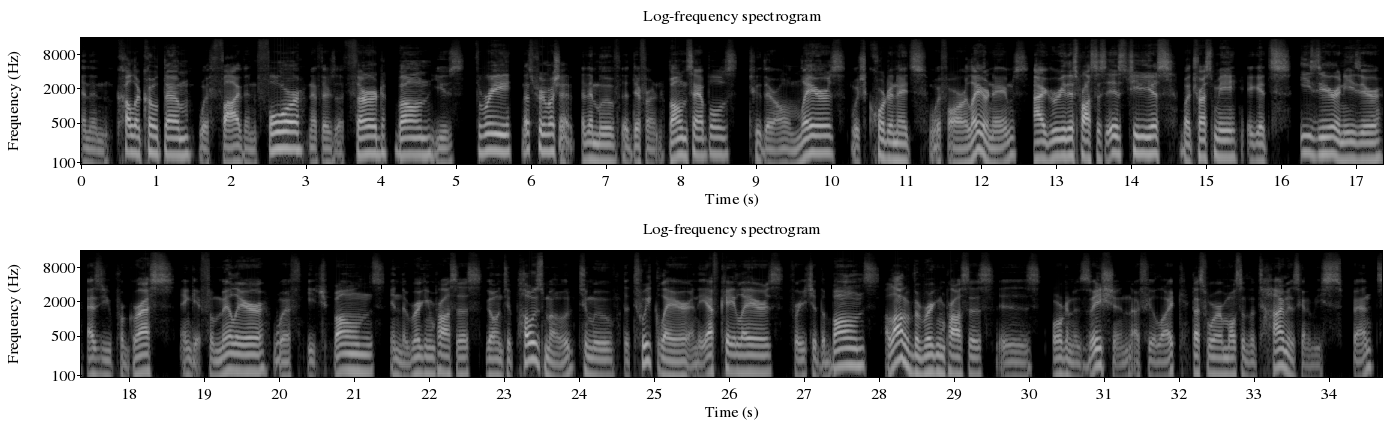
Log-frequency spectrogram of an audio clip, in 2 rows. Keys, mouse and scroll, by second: 1.5 click, 3.4 click, 4.1-5.5 drag, 5.8 click, 7.4 scroll up 4, 7.7 click, 7.9 shift+click, 8.7 m, 9.3 click, 9.7 scroll down 1, 9.9 shift+middle click, 10.1 shift+click, 10.5 m, 11.0 click, 11.5 shift+middle click, 12.2 shift+click, 13.6 m, 14.8 click, 15.4 scroll down 2, 15.6 click, 15.8 m, 18.2 click, 19.3 m, 20.0 click, 20.6 a, 20.9 scroll down 16, 21.4 click, 21.6-22.4 scroll up 26, 22.5 scroll down 4, 24.7-26.7 drag, 26.7-28.3 scroll down 24, 28.3 click, 28.8 scroll up 1, 29.0 click, 29.3 w, 29.5 click, 29.7 scroll down 4, 30.0 click, 30.8 scroll down 1, 31.1 drag, 32.3 scroll down 1, 32.6 scroll up 1, 32.7 click, 33.0 scroll down 4, 33.3 click, 33.4 click, 33.6 click, 33.9 click, 34.1 click, 34.5 click.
